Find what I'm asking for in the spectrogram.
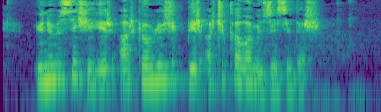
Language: Turkish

